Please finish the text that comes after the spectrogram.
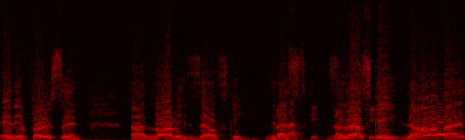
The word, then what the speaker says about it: Zaleski: Zaleski.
